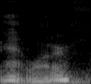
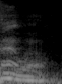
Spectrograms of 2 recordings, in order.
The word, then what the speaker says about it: Atwell: I think that's how you say her name, Atwater, or Atwell. It's Atwell.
